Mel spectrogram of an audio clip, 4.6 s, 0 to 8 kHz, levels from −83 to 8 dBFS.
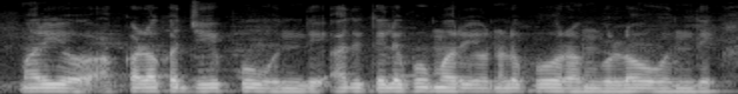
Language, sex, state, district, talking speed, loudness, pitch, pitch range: Telugu, female, Telangana, Hyderabad, 145 wpm, -17 LUFS, 110 Hz, 100-110 Hz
